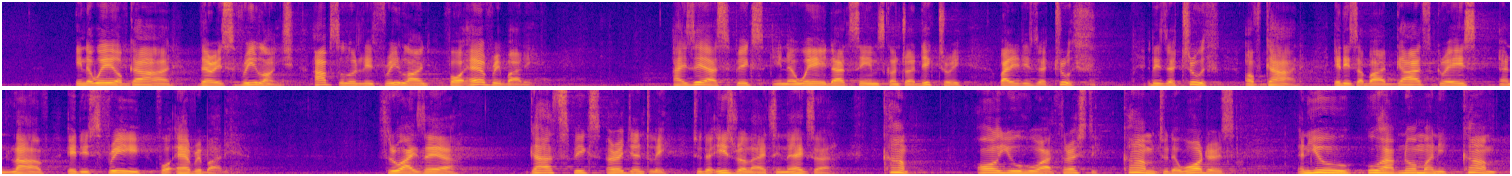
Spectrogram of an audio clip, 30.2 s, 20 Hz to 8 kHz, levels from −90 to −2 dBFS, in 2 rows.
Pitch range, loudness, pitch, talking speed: 135-175 Hz, -24 LUFS, 150 Hz, 145 wpm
